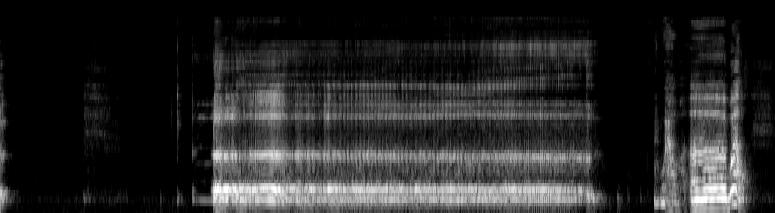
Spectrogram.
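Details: Adult man deliberately burping on camera as part of a commercial audition: a long, loud, rumbling voiced belch lasting several seconds, then a shorter second belch.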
